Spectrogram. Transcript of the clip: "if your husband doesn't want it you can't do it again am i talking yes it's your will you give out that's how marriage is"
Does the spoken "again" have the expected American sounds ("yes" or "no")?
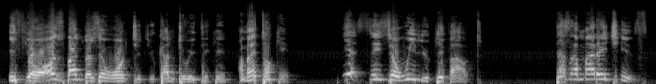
yes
